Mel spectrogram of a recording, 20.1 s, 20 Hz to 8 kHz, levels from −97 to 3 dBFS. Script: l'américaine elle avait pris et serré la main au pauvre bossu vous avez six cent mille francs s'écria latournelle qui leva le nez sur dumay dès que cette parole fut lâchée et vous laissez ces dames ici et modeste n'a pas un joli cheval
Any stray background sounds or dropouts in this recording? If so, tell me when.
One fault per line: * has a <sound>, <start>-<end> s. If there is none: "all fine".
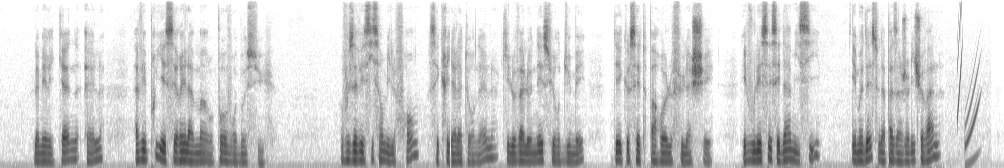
* has a dropout, 9.0-9.0 s
* has a chirp, 19.1-19.6 s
